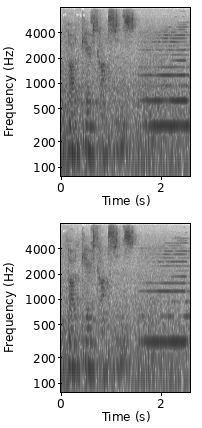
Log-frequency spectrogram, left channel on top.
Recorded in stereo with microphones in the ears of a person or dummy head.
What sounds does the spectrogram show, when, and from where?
0.1 s a woman speaking: 5° right (ahead or behind), 1.3 m
1.5 s a violin: 40° left (ahead or behind), 4 m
